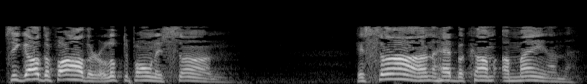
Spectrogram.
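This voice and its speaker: A man's voice: sits high, lively intonation, slow pace. A middle-aged man with an Appalachian accent preaching in a folksy storytelling style, repeating and restarting phrases for emphasis. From rural United States, grew up on a farm. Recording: dull, lo-fi sermon recording.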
